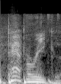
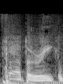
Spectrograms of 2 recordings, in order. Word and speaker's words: paprika: We've been saying it wrong the whole time. We always say paprika. Yeah, yeah, that's how we say it. You, Rock. Paprika. We pamping it, but no, it's paprika.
